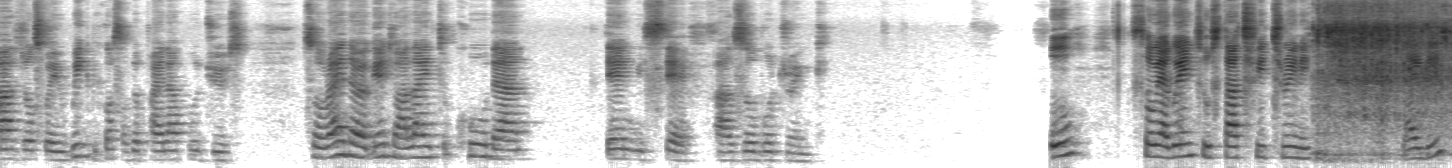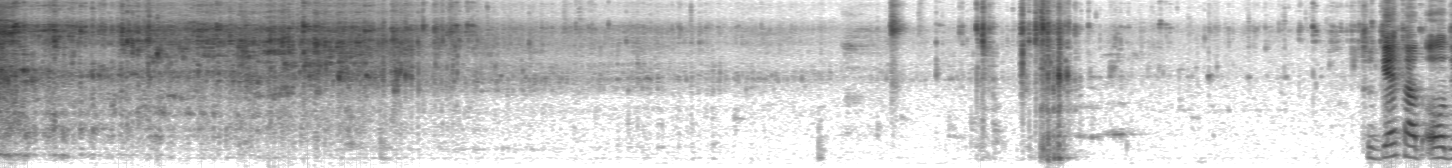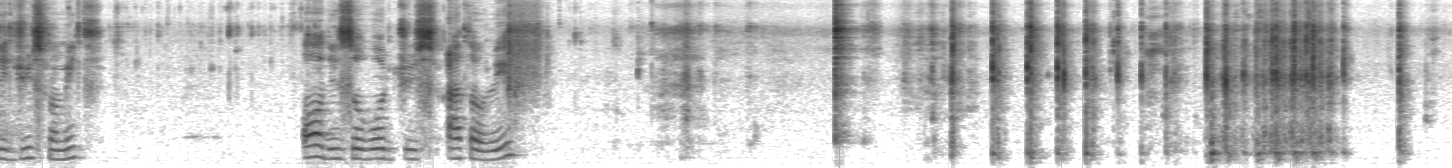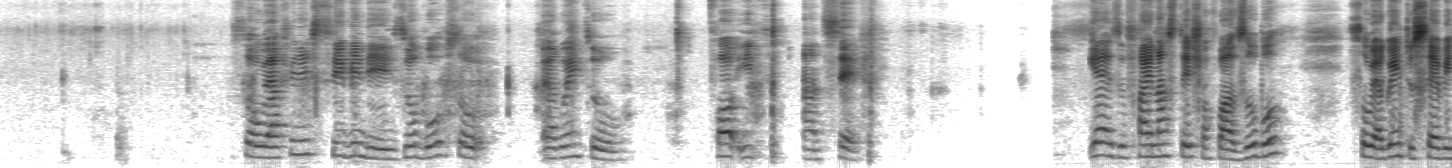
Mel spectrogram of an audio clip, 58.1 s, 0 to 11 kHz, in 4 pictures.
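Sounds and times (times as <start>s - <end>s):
liquid pouring through a sieve: 13.1s - 32.1s.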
